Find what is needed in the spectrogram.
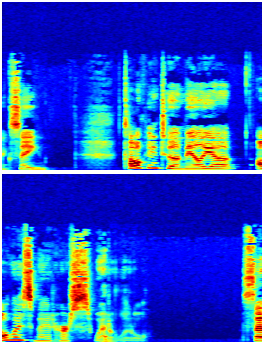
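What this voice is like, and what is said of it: Usual voice. Nothing is said of it.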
